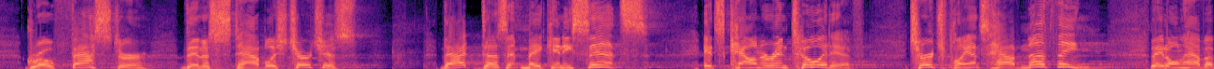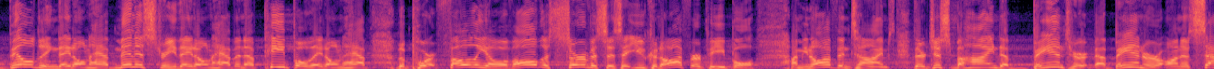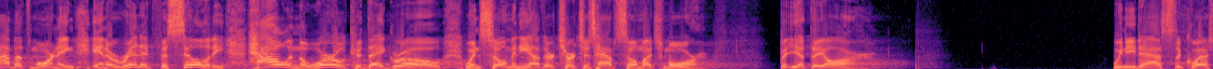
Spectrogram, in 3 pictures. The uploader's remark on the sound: presentation from the opening night of the 2023 Propel Conference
